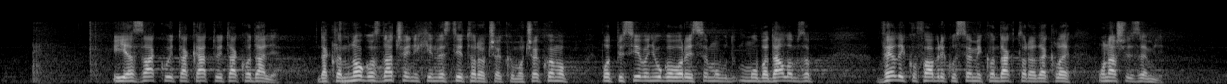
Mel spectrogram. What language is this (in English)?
Serbian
